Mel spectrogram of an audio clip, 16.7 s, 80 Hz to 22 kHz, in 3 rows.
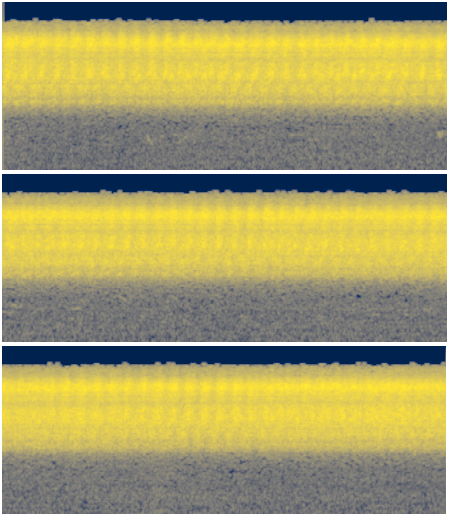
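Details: A large brown cicada gives a steady, sizzling drone like oil frying in a hot pan, recorded around 09:24–09:39 on 14 July 2022; Large brown cicada.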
